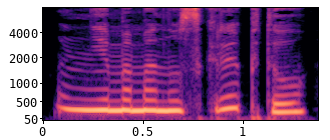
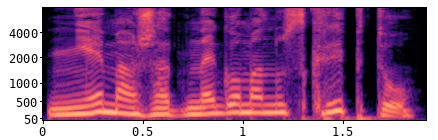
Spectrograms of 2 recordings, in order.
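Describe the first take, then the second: First: Much higher and louder sing-song mimicry of nie ma; mocking echo. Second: Louder, higher, cutting father's cry; father cutting through the silence, shouting; defiant shout. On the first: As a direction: parrot his words back in scorn, stressing nie. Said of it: "Co tam mówiłeś". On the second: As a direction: slam it down, stress on ma. Głos taty przeciął ciszę. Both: A narrator's reading.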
